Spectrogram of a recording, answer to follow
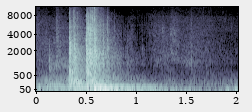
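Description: Hotel room door swinging shut with a single loud thud about half a second in, fading away over the next second.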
